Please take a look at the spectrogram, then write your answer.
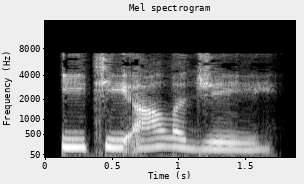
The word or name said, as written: aetiology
